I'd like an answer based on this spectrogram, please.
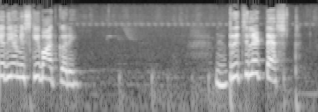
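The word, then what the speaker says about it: Dirichlet: बात करें डिरिचलेट test, तो यहाँ पे जो आपका प्रोनाउंसिएशन है वो क्या है? ड्रिकले। कुछ लोग यहाँ पे सम ऑथर्स इसको ड्रिकले बोलते हैं, बट जो हमारी हैबिट है वो ड्रिचलेट है, तो इसलिए हम इसको ड्रिचलेट बोलते हैं।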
